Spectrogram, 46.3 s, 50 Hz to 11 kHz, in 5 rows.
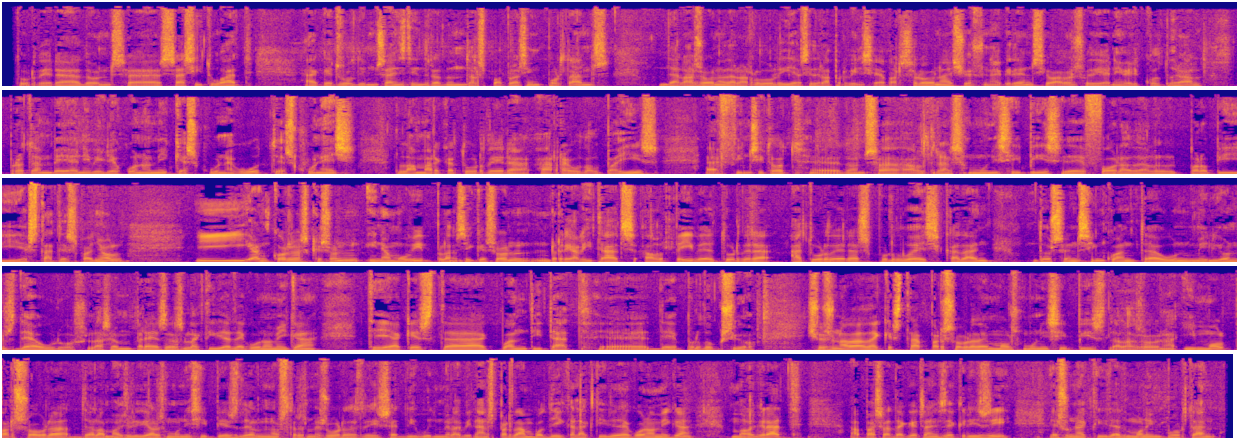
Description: debat ciu
debat-ciu.mp3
